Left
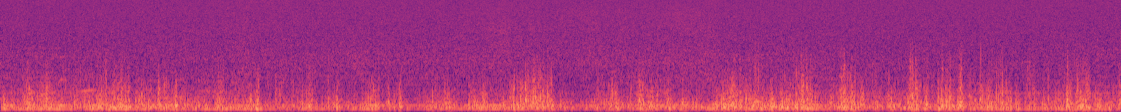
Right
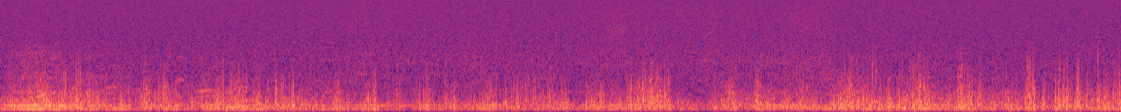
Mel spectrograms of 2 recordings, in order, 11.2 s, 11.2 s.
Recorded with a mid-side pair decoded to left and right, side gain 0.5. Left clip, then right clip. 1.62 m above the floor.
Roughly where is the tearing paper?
No tearing paper in this recording.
